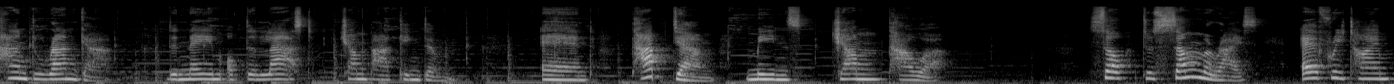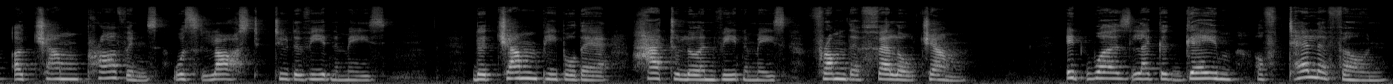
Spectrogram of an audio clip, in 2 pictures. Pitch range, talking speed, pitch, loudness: 210-255 Hz, 100 wpm, 235 Hz, -27 LUFS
